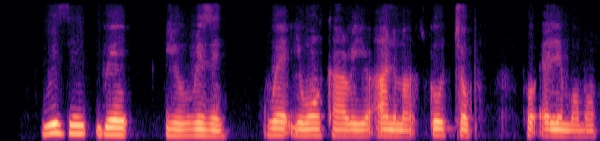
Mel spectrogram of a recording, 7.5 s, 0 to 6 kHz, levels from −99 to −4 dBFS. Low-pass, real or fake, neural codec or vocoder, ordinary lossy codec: 5.4 kHz; real; none; AAC, 24 kbps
